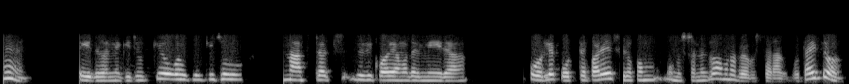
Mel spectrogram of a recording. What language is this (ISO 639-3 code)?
ben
